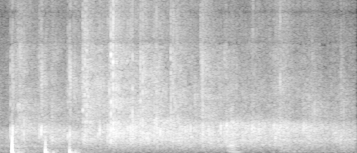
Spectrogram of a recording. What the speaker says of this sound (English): let us give the presenter a clap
